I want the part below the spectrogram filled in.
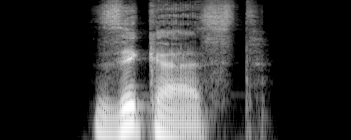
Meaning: second-person singular present of sickern
- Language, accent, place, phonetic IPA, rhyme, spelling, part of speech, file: German, Germany, Berlin, [ˈzɪkɐst], -ɪkɐst, sickerst, verb, De-sickerst.ogg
